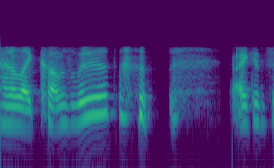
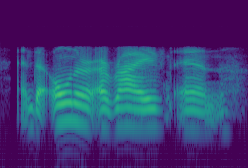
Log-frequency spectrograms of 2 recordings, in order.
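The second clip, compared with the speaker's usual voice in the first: ordinary talk, nothing marked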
